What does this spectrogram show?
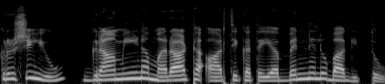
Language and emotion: Kannada, neutral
